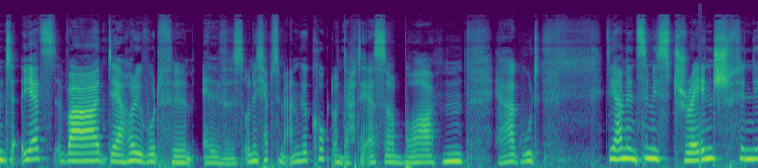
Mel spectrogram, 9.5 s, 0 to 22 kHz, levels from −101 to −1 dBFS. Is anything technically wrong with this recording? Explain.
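Yes, there is a corrupt frame muted at 8.73 to 8.76 s, just after "haben den ziemlich": the decoder rejected a damaged compressed frame, and playback dropped into an abrupt 31 ms silence, consistent with one frame, with timing preserved.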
